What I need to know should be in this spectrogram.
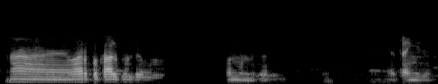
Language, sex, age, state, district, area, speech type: Tamil, male, 45-60, Tamil Nadu, Tiruvarur, urban, conversation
